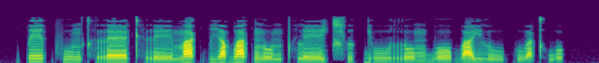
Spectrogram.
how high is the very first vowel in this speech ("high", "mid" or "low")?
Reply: mid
